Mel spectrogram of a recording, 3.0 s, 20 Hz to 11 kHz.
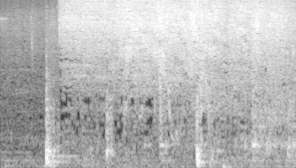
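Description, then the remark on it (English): About 3 cups of water pour steadily into a soup pot of diced vegetables, starting abruptly after a brief quiet moment and continuing as a loud, splashing rush with small gurgling bursts throughout. “I'm going to add about 3 cups of water to this.”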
